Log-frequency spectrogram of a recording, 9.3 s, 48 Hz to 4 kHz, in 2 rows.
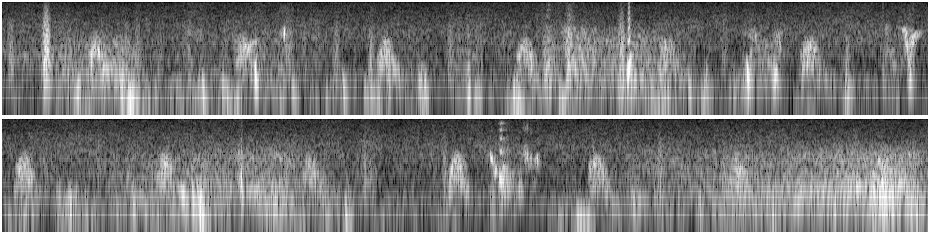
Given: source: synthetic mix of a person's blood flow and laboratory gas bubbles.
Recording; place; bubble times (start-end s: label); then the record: Doppler ultrasound of blood flow; subclavian vein
1.20-1.32 s: bubbles
1.38-1.46 s: bubbles
2.69-2.98 s: bubbles
3.09-3.19 s: bubbles
3.69-3.91 s: bubbles
4.40-4.62 s: bubbles
5.79-5.87 s: bubbles
7.05-7.33 s: bubbles
From the record:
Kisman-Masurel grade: 123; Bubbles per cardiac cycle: 1 to 2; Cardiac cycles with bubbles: 10 to 50%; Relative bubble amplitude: loud (0.450 to 0.775); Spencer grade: 2 (many but less than half of the cardiac periods contain bubble signals, singularly or in groups); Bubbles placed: anywhere in the cardiac cycle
